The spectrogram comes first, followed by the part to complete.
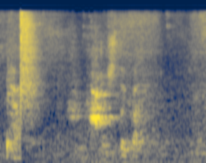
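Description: A man speaking, with two sharp, loud syllables.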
